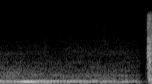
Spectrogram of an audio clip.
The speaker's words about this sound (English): Fucking Atlanta's traffic.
